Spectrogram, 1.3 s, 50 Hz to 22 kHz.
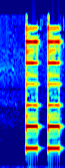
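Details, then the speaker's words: MJX Bugs 3 drone with added lost-model beeper in panic mode: loud shrill beeps about a quarter second each, repeating roughly twice a second, a rapid-succession locating alarm. "So we get a rapid succession beep on that, which is even better yet, instead of just a flicking up and down."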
